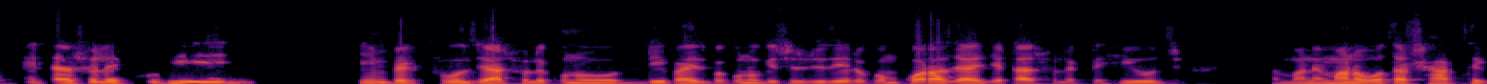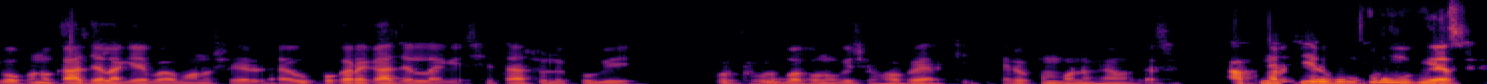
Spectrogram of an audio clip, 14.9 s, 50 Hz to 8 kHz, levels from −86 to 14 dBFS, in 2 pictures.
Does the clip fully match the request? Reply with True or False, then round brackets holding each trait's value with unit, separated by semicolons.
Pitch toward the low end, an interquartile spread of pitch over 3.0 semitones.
True (115 Hz; 3.4 semitones)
